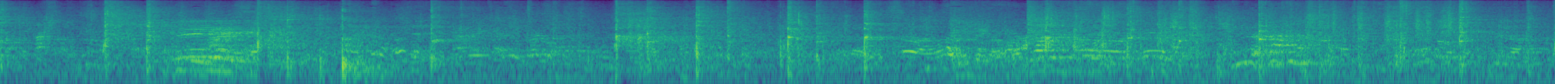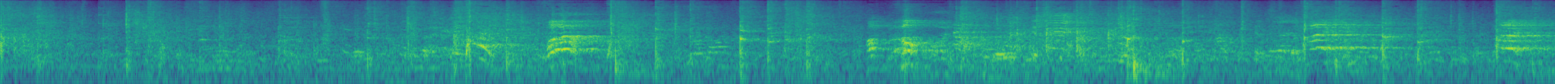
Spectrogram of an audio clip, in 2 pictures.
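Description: Badminton doubles rallies: repeated sharp cracks of rackets striking the shuttlecock, among them hard smashes that the uploader likens to a pistol shot, with players' shoes working the court.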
